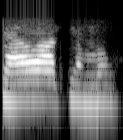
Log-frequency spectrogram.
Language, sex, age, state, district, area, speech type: Maithili, female, 18-30, Bihar, Madhepura, urban, conversation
